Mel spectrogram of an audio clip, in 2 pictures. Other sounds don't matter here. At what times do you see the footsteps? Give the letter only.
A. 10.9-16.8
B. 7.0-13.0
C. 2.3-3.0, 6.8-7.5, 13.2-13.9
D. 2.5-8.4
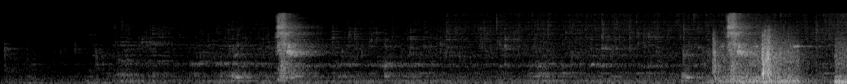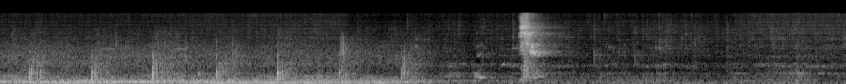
B.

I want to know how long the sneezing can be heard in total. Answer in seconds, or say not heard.
2 s.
